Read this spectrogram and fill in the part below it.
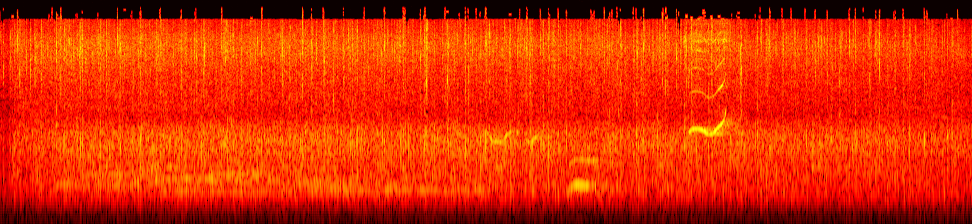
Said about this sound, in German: Gut, wir machen das vielleicht einfach mal so als ein Testklatschen. Stellen Sie sich jetzt mal vor, Deutschland hätte tatsächlich gewonnen. Und jetzt bitte einmal alle klatschen, ganz laut.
